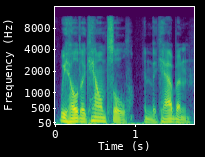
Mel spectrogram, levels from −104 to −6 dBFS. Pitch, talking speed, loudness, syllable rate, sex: 90 Hz, 240 wpm, -17 LUFS, 5.9 syllables/s, male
